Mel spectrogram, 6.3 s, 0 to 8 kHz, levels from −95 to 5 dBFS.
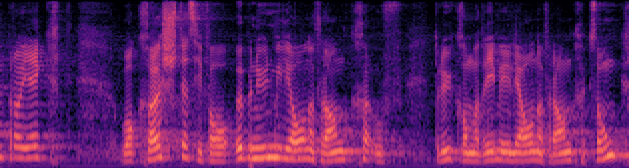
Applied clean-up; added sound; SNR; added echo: none; none; none; none.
